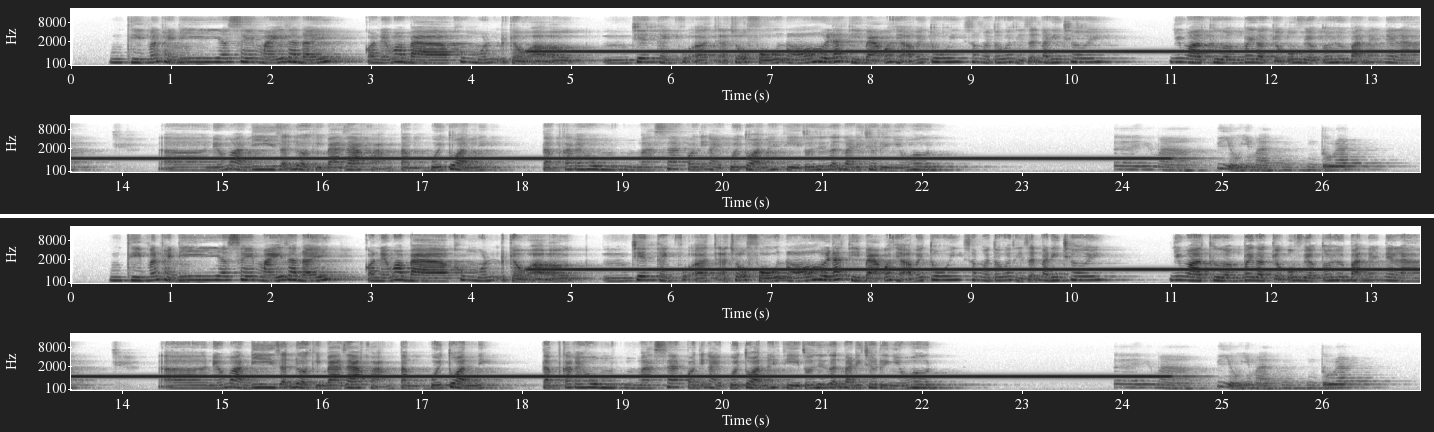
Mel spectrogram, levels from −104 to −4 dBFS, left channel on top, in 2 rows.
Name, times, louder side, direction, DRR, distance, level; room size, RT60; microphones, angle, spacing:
voice 1, 0.4-10.4 11.0-13.6 14.0-14.1 14.4-17.7 18.2-22.2, right 2 dB, 55° right, 2.5 m, -27 dB
sound 1, 4.5-24.5, right 2 dB, 20° right, 1.9 m, -22 dB
voice 2, 23.9-24.7 24.9-26.2, equal, 5° left, 5.6 m, -34 dB
29.0 x 22.0 x 8.7 m
head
